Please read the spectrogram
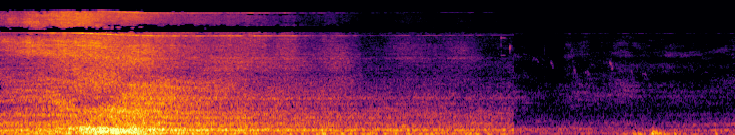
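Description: Model jet's turbine engine whining and hissing as the jet rolls past on the runway, loudest about a second in and then fading as it moves away. About six and a half seconds in the sound drops abruptly to a much quieter background, with a brief thump near the end.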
